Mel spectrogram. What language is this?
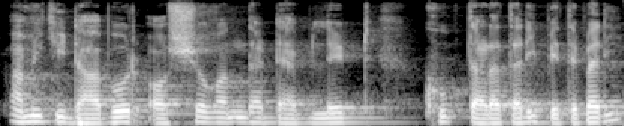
Bangla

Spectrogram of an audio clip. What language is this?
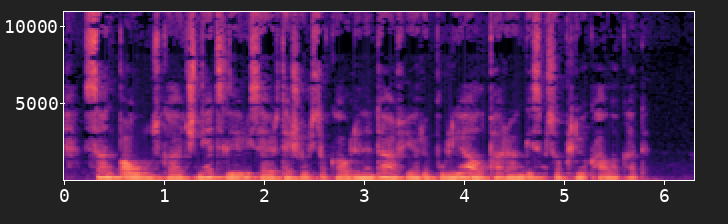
Georgian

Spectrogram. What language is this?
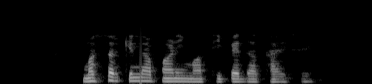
Kachi Koli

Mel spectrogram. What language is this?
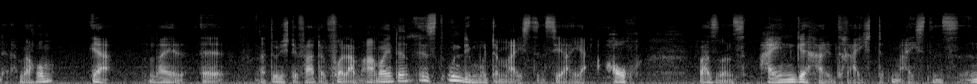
German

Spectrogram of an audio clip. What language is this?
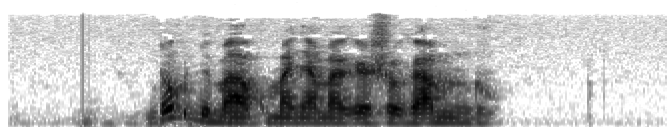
Taita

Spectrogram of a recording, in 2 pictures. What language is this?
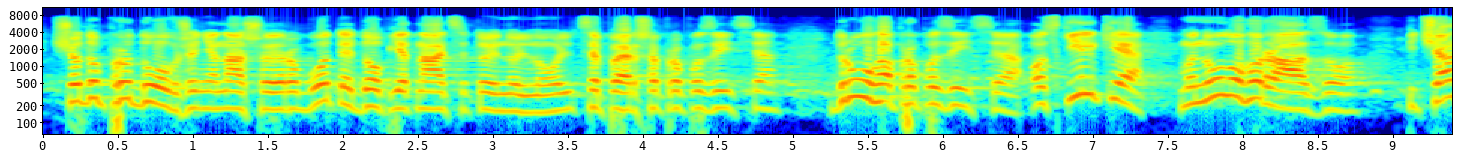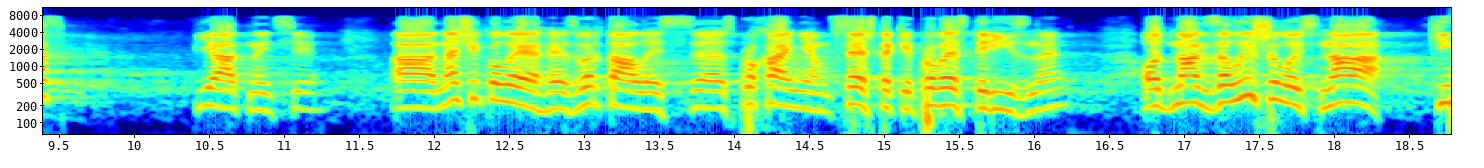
Ukrainian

